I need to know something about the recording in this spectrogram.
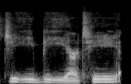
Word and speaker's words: Gerbert: Doesn't have that first R. It's Gebert.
